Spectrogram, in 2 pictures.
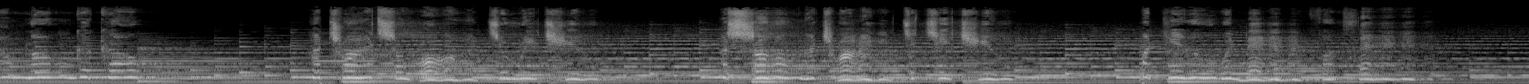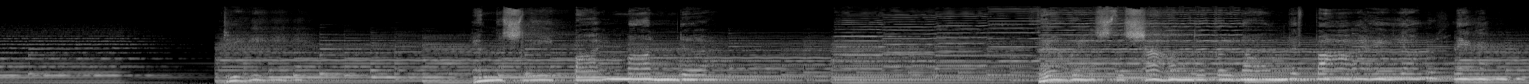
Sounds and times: Violin, fiddle: 3.1s - 16.8s, 19.9s - 30.5s.

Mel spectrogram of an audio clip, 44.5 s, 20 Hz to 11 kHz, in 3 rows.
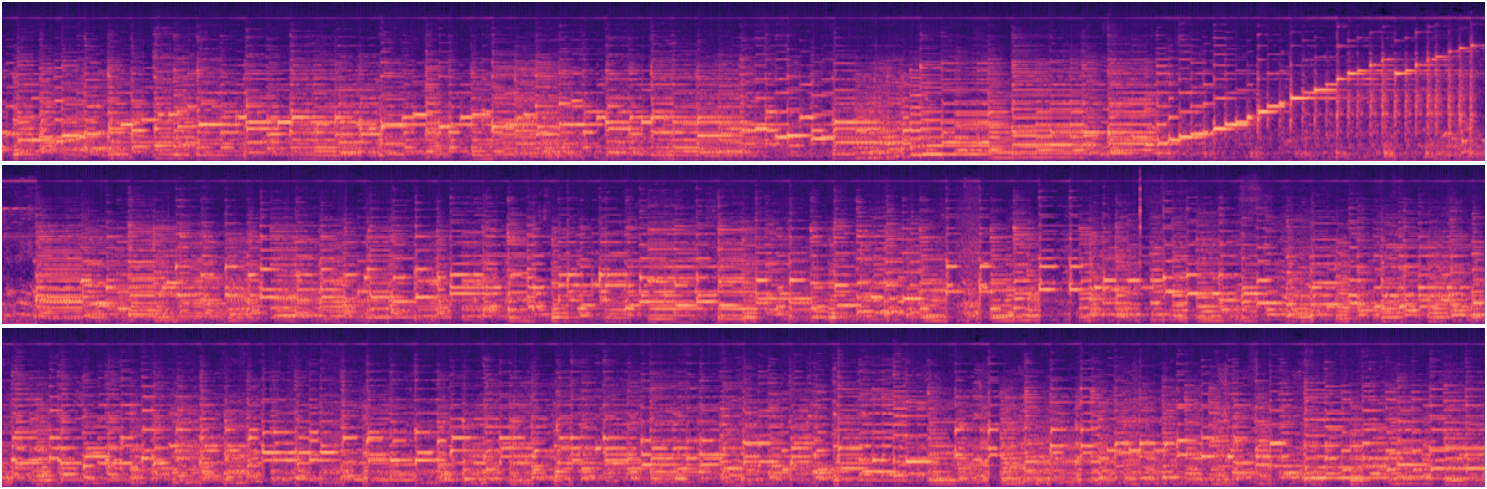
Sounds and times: Music: 0.0s - 44.4s
Speech: 14.4s - 15.4s.

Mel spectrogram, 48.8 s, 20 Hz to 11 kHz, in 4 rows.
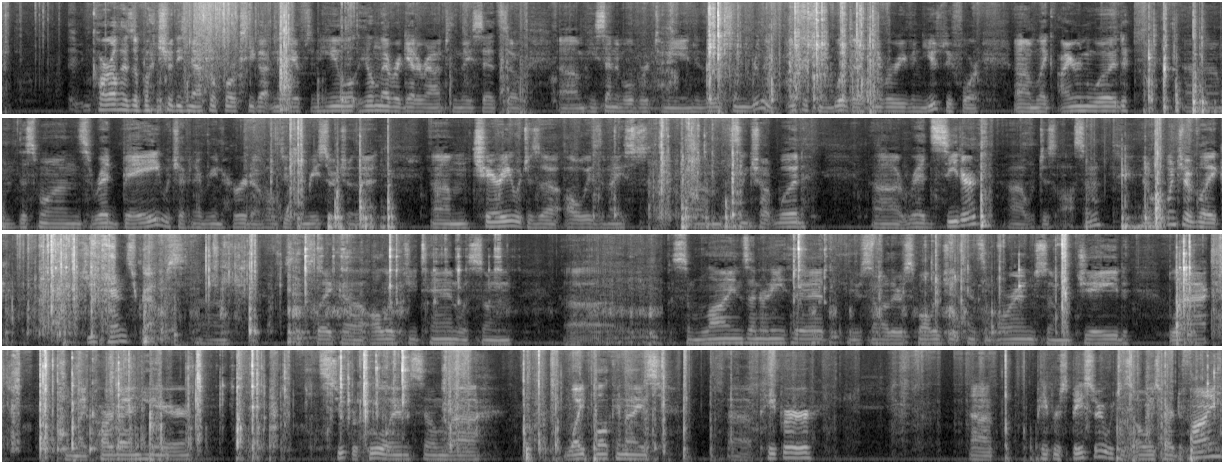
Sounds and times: Speech: 0.7s - 20.3s, 20.9s - 38.6s, 39.8s - 41.5s, 42.2s - 44.8s, 46.2s - 48.8s.

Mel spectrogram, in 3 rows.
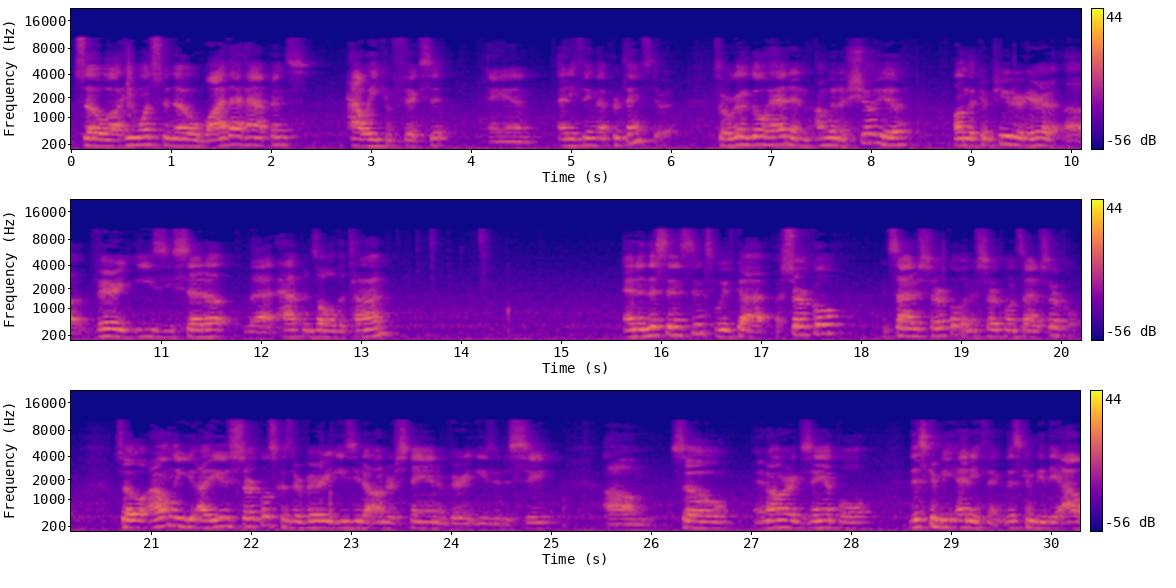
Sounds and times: Speech: 0.0s - 13.4s, 15.6s - 30.2s.

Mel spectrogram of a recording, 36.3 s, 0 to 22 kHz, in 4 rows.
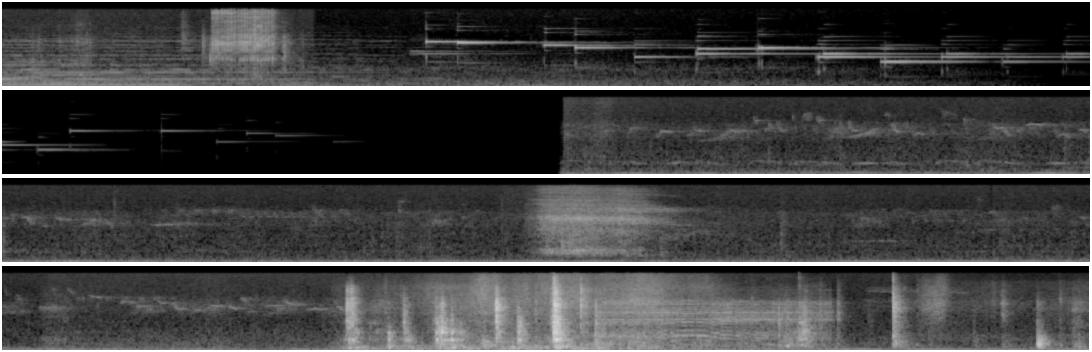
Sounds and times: Environmental noise: 0.0s - 6.6s, 13.8s - 36.2s
Bird vocalization, bird call, bird song: 13.8s - 22.3s, 24.9s - 30.1s.

